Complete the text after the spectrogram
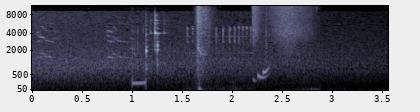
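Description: A fishing line is cast with a swish.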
